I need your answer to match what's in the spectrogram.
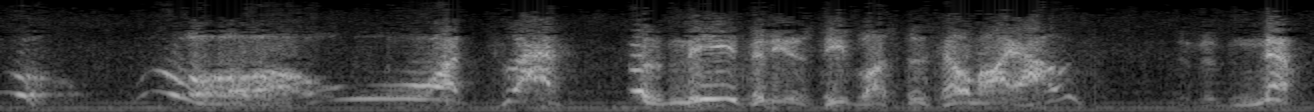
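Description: A man's voice: very high-pitched, wildly swooping pitch, slow pace, creaky, sharp tone, full character voice. A man voicing a blustering, pompous and stubborn old man puppet in a 1950s children's television show. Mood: outraged. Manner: pompous, indignant exclamations. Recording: dull vintage TV soundtrack, crowd noise.

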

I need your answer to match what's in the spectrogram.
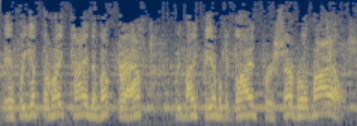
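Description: A man's voice: on the high side, normal speed, natural voice. A man playing a folksy, boastful airplane pilot in an old children's radio serial. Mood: relaxed, chatty. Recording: muffled old radio recording.

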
